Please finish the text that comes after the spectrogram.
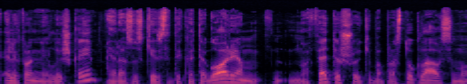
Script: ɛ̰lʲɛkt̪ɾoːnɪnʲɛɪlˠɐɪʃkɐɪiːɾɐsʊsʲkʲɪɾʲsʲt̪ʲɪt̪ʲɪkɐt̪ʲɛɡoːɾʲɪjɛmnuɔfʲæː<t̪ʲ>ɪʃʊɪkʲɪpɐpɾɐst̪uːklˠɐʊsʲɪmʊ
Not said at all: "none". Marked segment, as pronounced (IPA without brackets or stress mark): t̪ʲ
